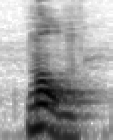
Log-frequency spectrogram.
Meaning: 1. mould 2. powdery product left behind by rotten wood
- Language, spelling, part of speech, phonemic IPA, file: Dutch, molm, noun / verb, /ˈmɔlᵊm/, Nl-molm.ogg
